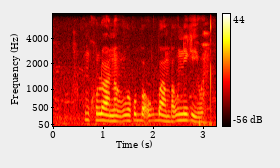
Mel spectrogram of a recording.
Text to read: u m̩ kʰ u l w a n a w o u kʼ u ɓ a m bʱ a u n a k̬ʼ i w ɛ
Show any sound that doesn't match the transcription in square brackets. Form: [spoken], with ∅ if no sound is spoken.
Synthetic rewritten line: u m̩ kʰ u l w a n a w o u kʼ u ɓ a m bʱ a u n [i] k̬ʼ [iː] w ɛ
